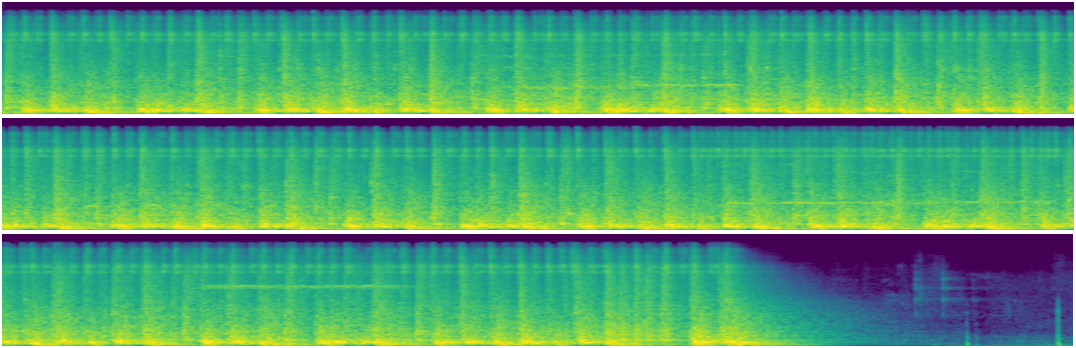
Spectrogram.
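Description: Samba drum band playing together: deep surdo bass drums pulse under fast stick-played snare and repinique drums in a driving, even rhythm. The sound fades out near the end.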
